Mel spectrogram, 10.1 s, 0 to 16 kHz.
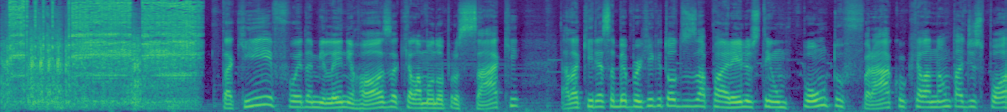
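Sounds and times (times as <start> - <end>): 
printer printing out a page: 0.0 - 2.1
speech: 2.2 - 10.0.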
